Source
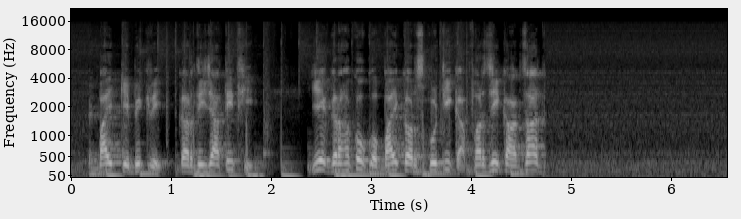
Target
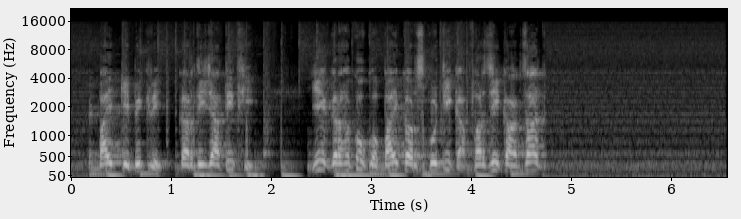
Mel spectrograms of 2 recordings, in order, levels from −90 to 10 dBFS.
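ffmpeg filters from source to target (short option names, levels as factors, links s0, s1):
-af "aecho=1:1:3.5:0.94"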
